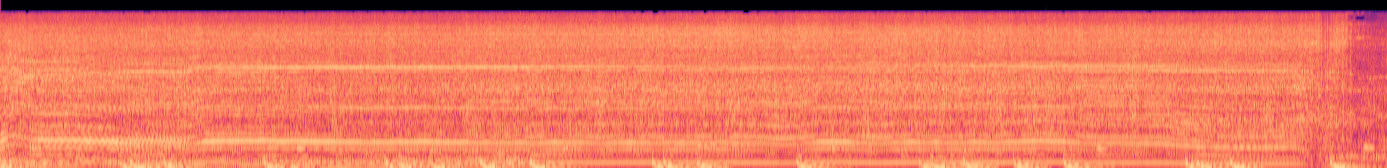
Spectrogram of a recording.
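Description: Chainsaw cutting into the base of a hedge stem, making the pleaching cut for hedgelaying. The engine's pitch drops as the chain bites into the wood about two seconds in, then holds under load with slight rises and falls. It falls away near the end as the cut is finished.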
